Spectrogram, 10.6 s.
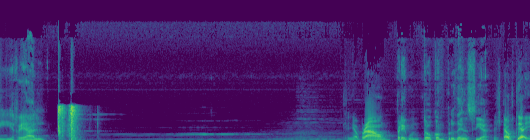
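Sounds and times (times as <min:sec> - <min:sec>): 
speech: 0:00.0 - 0:01.0, 0:07.0 - 0:10.5
shop front door slamming shut: 0:01.2 - 0:02.0.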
